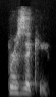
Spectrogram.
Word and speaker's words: Brzycki: Brzycki.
